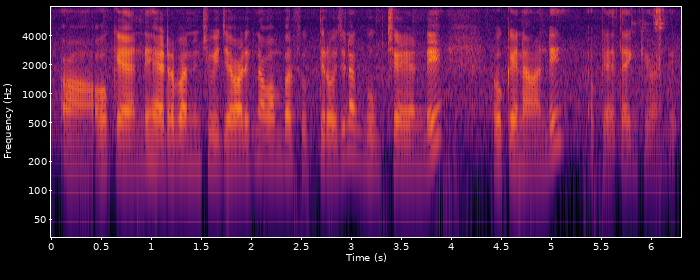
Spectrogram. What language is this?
Telugu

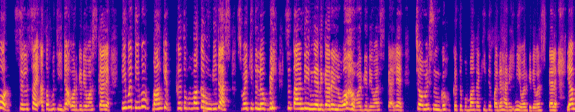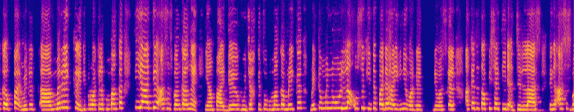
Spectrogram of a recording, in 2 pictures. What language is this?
Malay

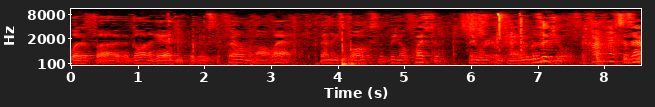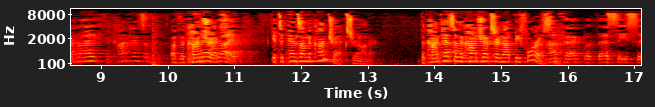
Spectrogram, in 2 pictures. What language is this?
English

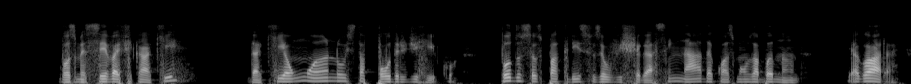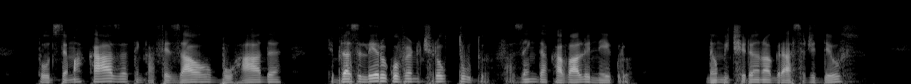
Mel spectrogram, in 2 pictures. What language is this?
Portuguese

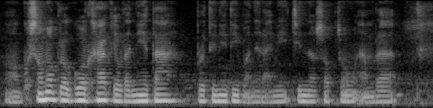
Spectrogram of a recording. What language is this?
Nepali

